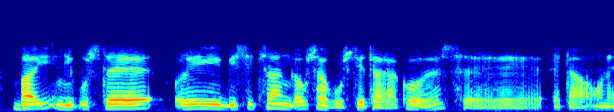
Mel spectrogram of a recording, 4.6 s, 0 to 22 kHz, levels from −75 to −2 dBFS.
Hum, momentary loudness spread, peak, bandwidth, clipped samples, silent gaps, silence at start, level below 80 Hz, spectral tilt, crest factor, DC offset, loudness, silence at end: none; 12 LU; -8 dBFS; 4.6 kHz; under 0.1%; none; 0.1 s; -72 dBFS; -9 dB/octave; 20 dB; under 0.1%; -28 LUFS; 0 s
